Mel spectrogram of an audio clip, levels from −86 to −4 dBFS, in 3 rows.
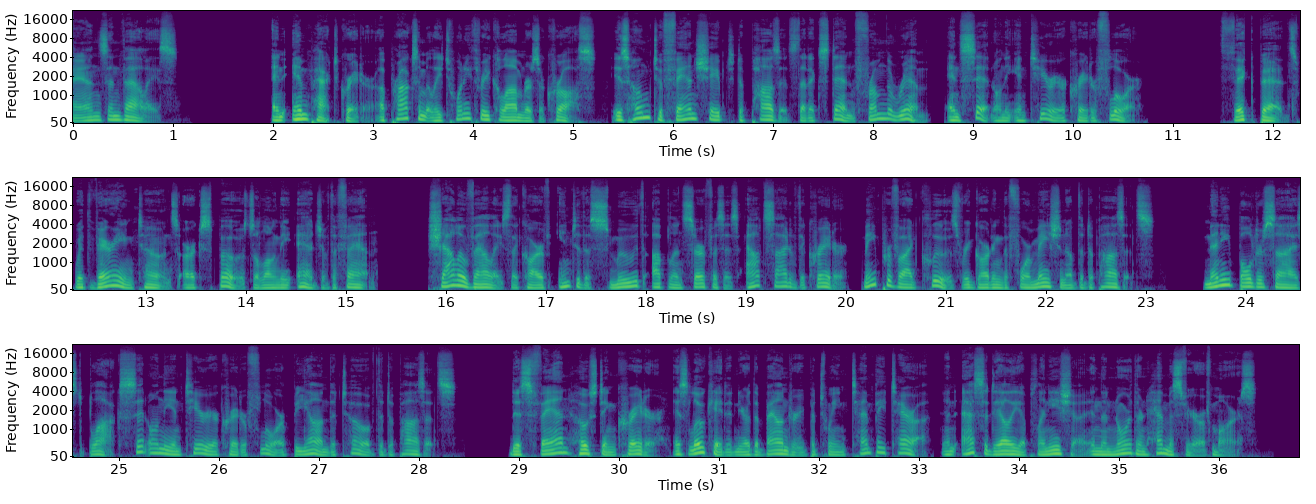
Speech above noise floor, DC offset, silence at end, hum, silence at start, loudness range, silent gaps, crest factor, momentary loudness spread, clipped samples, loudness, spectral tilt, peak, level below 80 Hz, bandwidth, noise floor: over 62 dB; under 0.1%; 0.45 s; none; 0 s; 3 LU; 1.20-1.96 s, 8.59-8.71 s, 10.77-11.46 s, 15.32-15.82 s, 20.07-20.15 s, 23.23-23.57 s, 28.47-28.89 s, 33.15-33.20 s; 18 dB; 7 LU; under 0.1%; -29 LUFS; -5 dB/octave; -10 dBFS; -50 dBFS; over 20 kHz; under -90 dBFS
